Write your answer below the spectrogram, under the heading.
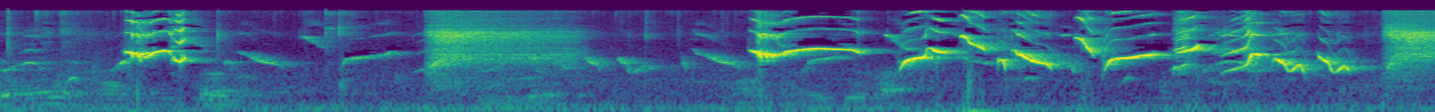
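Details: Oriental magpie-robin giving a mimicry-filled song with a rolling, rapid-fire delivery: scattered high whistles, a short hissing burst, then a dense cascade of sharp, sweeping notes and chirps.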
